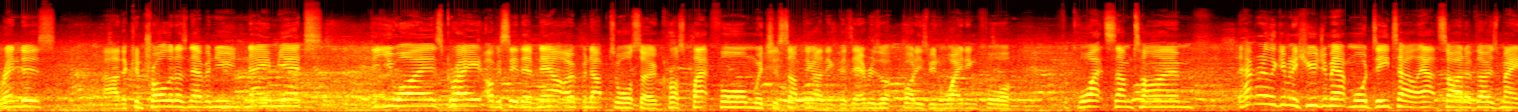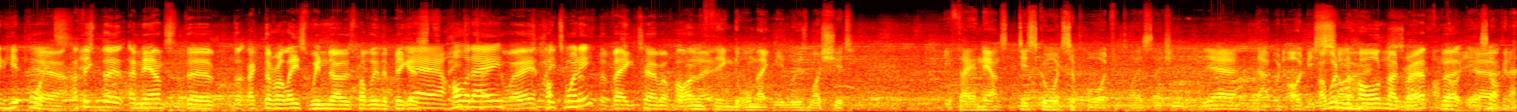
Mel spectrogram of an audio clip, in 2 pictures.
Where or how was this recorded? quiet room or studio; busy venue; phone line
busy venue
